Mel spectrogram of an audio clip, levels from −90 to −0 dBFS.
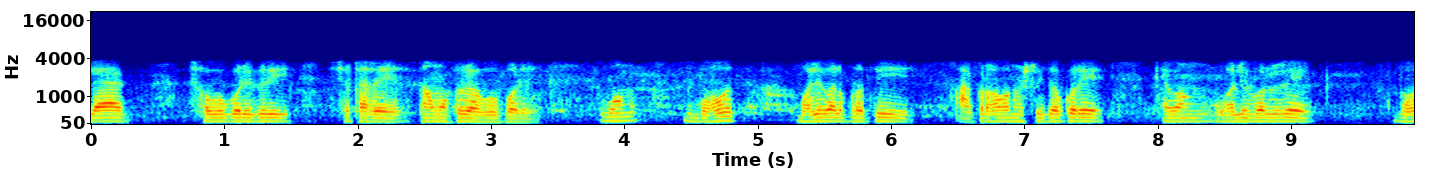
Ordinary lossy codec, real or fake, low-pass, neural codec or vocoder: Opus, 16 kbps; fake; 3.6 kHz; codec, 24 kHz, 3.1 kbps, DualCodec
